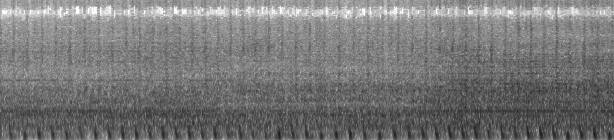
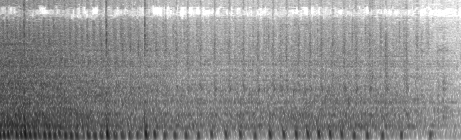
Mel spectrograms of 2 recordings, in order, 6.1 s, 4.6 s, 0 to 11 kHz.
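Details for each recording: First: Riding mower engine after repair work: steady single-cylinder thumping at about 220 beats a minute, loud and shaky throughout, seeming as loud as before; the engine is running rough, cause not yet found. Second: Riding mower small single-cylinder engine after the ejected spark plug was reinstalled and torqued to spec: catches and settles into a steady putt-putt with no misses; running fine.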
